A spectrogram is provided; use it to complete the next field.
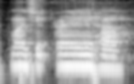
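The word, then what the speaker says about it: مجراها: Dan bunyinya terjadi antara fathah dan kasroh. Dan ini dinamakan dengan imalah kubro. Contohnya pada surat Hud ayat 41. Bismillahirrahmanirrahim. Wa qala al-kabura fiha bismillahi majreha wa mursaha. Nah, pelafalannya yaitu pada majreha.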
